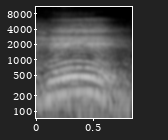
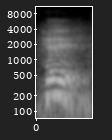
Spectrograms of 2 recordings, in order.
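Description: First: The word is drawn out long. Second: The word is said short.

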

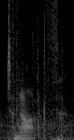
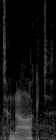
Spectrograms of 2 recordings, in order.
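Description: First: The name is said with a 'th' sound. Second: The name is said without a 'th' sound. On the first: "others say Tanacht with a T H" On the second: "some of the voice actors say Tanacht"

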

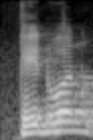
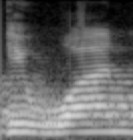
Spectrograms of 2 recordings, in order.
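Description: First: The n sound is pronounced clearly. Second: The n sound is merged into the w. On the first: The speaker calls it right. "Idhar mutlak" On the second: The speaker calls it wrong. "enggak boleh"

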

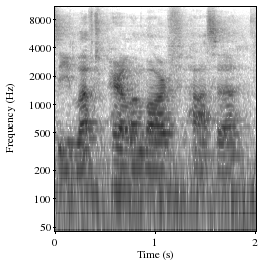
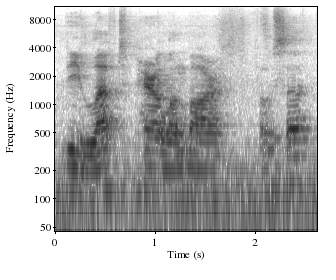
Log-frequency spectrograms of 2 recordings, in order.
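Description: First: It is said at normal loudness and pace. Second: It is said louder and more slowly.

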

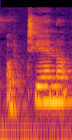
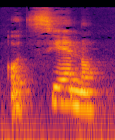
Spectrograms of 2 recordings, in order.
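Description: First: The name has a plain t sound. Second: The name has a ts sound. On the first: This is the Luo form of the name. "Otieno among the Luos" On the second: This is the Luhya form of the name. "Otsieno among the Luhyas"

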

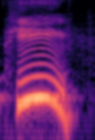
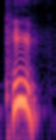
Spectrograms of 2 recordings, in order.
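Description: First: The vowel is a long ee. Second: The vowel is short. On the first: The speaker calls it right. "आप बोलोगे थीफ" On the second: The speaker calls it wrong. "आप ये नहीं बोलोगे थीफ"

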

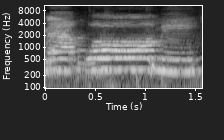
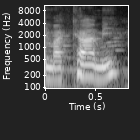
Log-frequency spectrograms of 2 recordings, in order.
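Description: First: The q is heavy and full-mouthed. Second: The q is light and empty-mouthed. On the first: The speaker calls it right. "So make the qaw full mouth" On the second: The speaker calls it wrong. "Don't say makami"

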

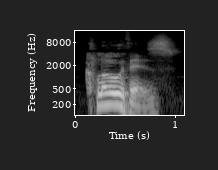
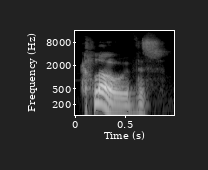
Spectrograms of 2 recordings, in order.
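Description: First: The word is said as two syllables. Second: The word is said as one syllable. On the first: The speaker calls it wrong. "A lot of students pronounce this as clothes, but that's incorrect" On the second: The speaker calls it right. "So we pronounce this word clothes"

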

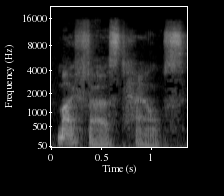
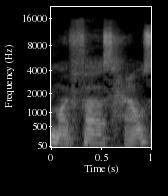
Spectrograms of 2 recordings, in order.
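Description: First: The T in 'first' is pronounced. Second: The T in 'first' is dropped.

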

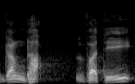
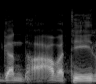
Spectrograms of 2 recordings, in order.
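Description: First: The vowel before 'vati' is short. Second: The vowel before 'vati' is long. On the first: The speaker calls it right. "But the short A, Gandhavati, is in dictionaries" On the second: The speaker calls it wrong. "I know it should be Gandhavati, like Sukhavati, Amaravati ... but the long A is not found in any text"

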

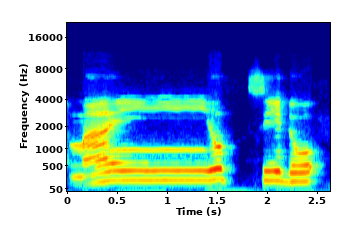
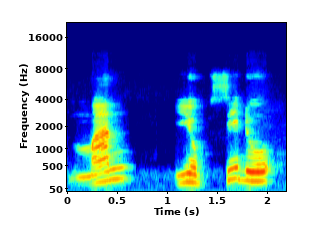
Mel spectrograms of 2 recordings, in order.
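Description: First: The n merges into y with a held nasal. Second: The n is pronounced clearly without a nasal hold. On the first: The speaker calls it right. "tapi mai, kita tahan sepanjang 2 rakaat" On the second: The speaker calls it wrong. "bukan man yufsidu"

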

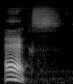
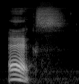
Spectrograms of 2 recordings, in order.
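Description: First: It is said English-style, with the mouth wide open. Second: The same.

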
